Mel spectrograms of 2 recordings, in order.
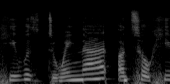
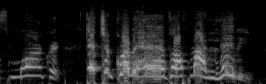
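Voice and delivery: put-on very high-pitched, shrill shout; 11 semitones higher, 6 dB louder than usual. Retelling how a man yells as a woman is pushed past in handcuffs: imitating someone yelling. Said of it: "And he yells".

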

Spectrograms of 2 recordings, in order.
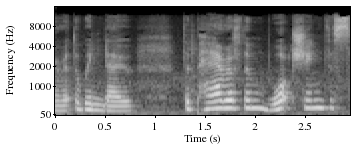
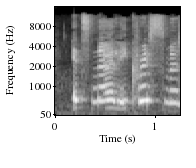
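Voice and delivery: very high, loud, thrilled, excited exclamation; 13 semitones higher, 8 dB louder than usual. Reading one elf answering another elf: excited exclamation. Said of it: "she exclaimed, clapping excitedly".

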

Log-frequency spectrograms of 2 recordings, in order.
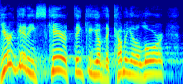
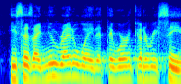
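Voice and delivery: ordinary delivery

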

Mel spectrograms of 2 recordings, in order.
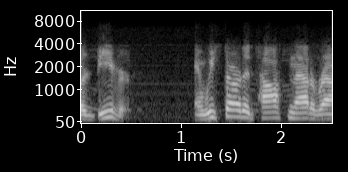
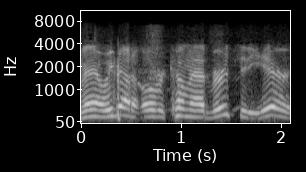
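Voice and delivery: play-acted, pitched-up talking through the giggles; 6 semitones higher than usual. Retelling a slow fishing day, acting out laughing while speaking. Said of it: "just looking at each other laughing".

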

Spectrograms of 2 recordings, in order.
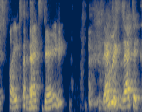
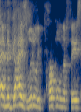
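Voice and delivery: plain

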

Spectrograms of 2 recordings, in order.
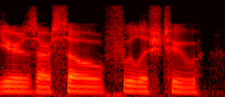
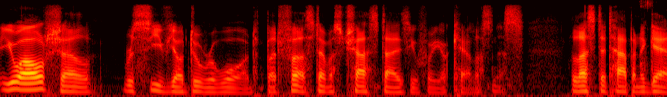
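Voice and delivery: grunting character voice. Voicing the half-elf archmagister addressing the group; grunting half-elf archmagister. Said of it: "He grunts and says".

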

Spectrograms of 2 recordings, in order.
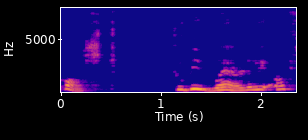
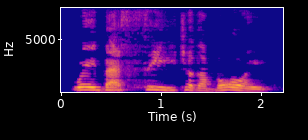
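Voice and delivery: slow, rough, gravelly growling voice; 2 semitones lower than usual. A man turns back, drawing his knife again, in a rough, gravelly growl. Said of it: "he growled in a rough, gravelly voice".

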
